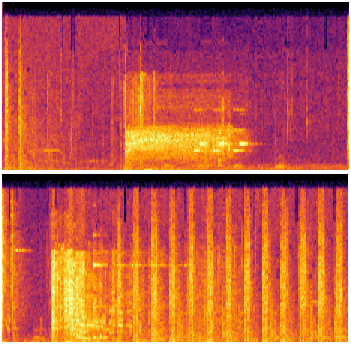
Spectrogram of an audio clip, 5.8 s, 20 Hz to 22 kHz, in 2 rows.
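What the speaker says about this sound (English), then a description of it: "Turrets shooting at ghouls." Automated turrets firing on ghouls in Fallout 4: a few scattered shots at first, then a dense, rapid stutter of gunfire that continues steadily to the end, fairly close and loud.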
